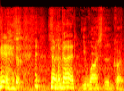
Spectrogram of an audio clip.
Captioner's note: laughing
